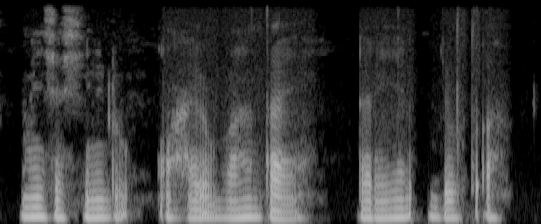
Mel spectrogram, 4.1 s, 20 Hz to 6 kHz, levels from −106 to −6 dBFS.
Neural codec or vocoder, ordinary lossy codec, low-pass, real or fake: none; none; 5.4 kHz; real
